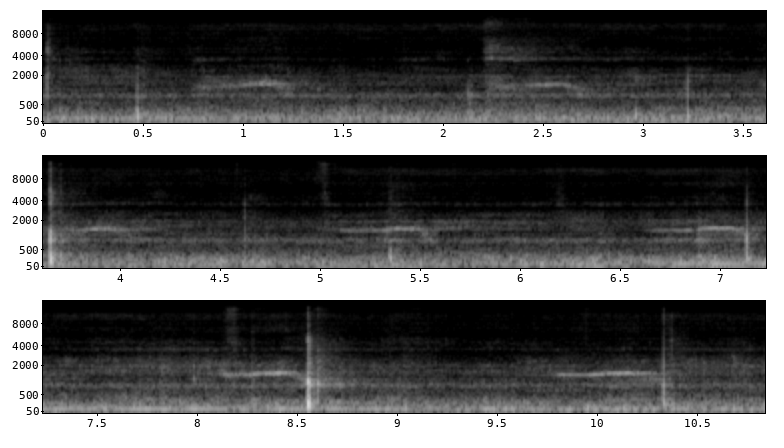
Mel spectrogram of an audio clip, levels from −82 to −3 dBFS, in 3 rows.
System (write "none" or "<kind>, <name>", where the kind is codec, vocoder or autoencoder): codec, SNAC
